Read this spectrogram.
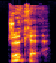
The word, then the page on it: drookit: スコットランド英語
